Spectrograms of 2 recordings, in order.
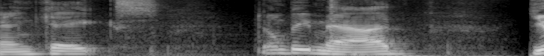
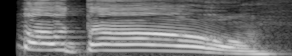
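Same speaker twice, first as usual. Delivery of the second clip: high loud call; 9 semitones higher, 5 dB louder than usual. Real, not acted. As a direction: shout it to the group. Calling for photo.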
